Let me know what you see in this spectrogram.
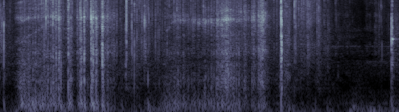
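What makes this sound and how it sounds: A solid oval yellow soap bar, held in one hand, is shaved with a metal blade into fine yellow shavings. The scraping cut makes a continuous rough, crackly rasp with a low body and bright hiss, broken by sharp clicks as the blade catches. It thins to lighter scratches toward the end.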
